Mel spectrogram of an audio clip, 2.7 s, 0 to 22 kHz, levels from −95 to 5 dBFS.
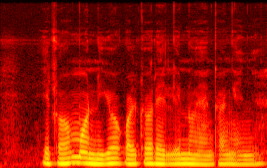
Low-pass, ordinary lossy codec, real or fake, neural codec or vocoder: none; none; real; none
